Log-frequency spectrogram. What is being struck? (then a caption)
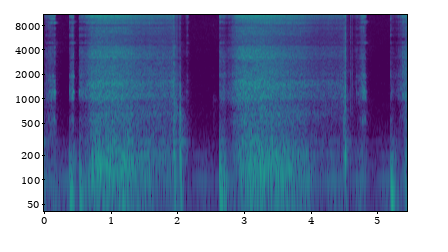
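Molded kinetic sand cut with a knife. A black serrated knife presses down into a solid molded pink kinetic sand crab and slices it into strips. Two long, bright, gritty rasping strokes sound as the blade cuts through the sand, separated by near silence and brief soft taps.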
